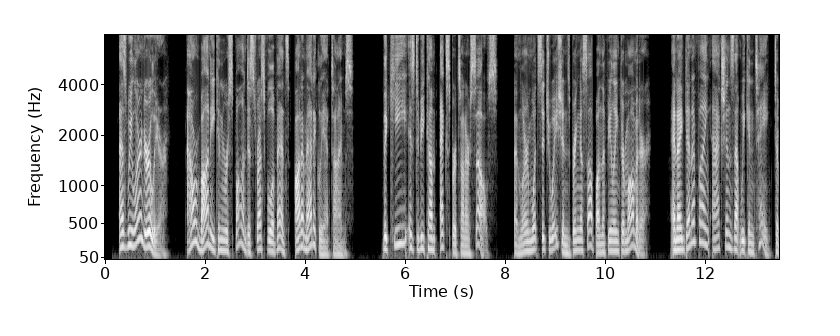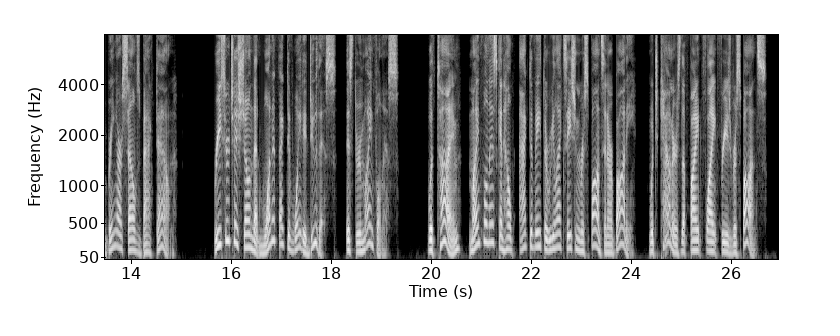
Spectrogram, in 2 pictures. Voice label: eLearning Mental Health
